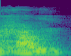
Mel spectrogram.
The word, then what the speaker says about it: Halle: Chloe in this house it is happy because I always think Halle Berry and it makes me say it wrong so it's Chloe and Halle yes so Chloe inhale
